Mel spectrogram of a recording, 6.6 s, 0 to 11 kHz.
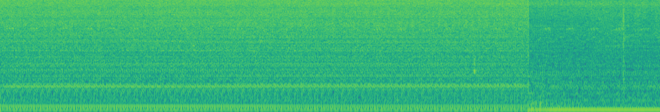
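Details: Range Rover L322 TDV8 diesel after new battery fitted and registered, charging 13.5–14 V: steady even diesel idle, low smooth thrum, no knocks or misses; running healthy, charging normal.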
